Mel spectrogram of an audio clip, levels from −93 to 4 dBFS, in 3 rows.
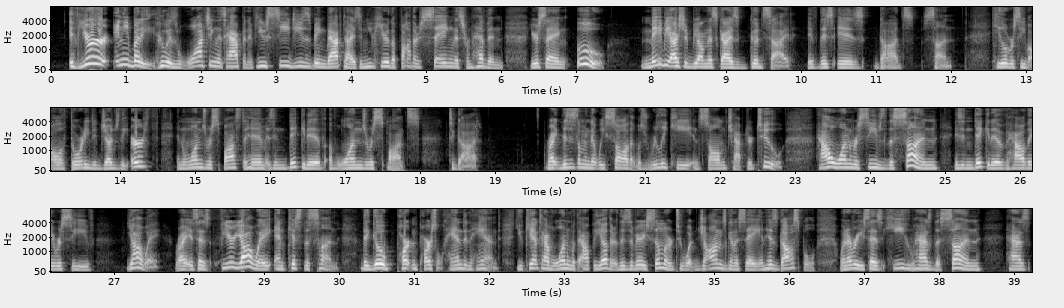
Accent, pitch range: American, 150-185 Hz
